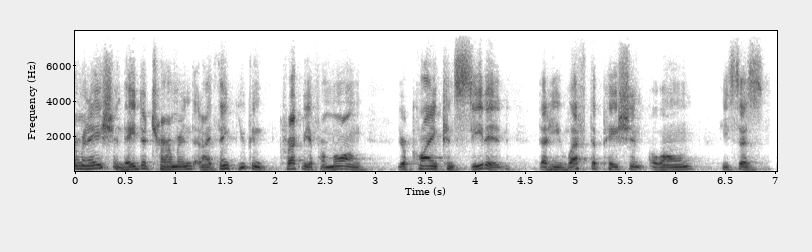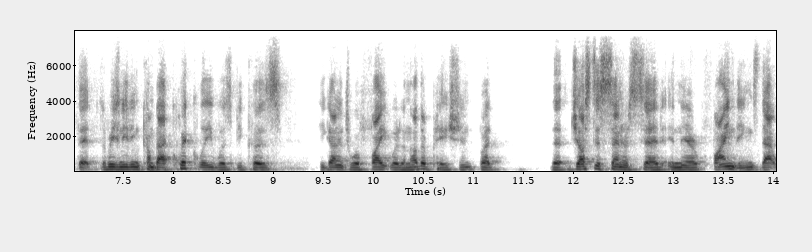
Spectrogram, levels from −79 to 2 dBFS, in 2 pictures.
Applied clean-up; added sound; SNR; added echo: none; none; none; none.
